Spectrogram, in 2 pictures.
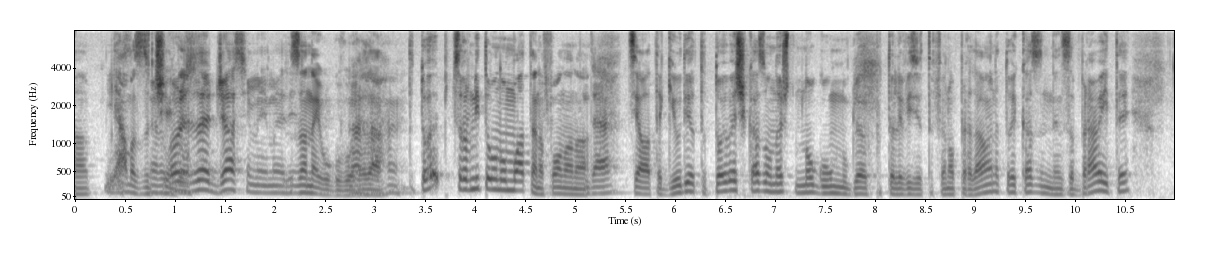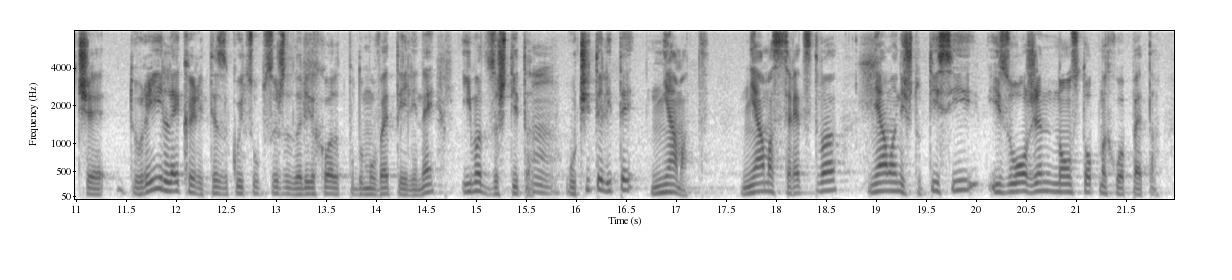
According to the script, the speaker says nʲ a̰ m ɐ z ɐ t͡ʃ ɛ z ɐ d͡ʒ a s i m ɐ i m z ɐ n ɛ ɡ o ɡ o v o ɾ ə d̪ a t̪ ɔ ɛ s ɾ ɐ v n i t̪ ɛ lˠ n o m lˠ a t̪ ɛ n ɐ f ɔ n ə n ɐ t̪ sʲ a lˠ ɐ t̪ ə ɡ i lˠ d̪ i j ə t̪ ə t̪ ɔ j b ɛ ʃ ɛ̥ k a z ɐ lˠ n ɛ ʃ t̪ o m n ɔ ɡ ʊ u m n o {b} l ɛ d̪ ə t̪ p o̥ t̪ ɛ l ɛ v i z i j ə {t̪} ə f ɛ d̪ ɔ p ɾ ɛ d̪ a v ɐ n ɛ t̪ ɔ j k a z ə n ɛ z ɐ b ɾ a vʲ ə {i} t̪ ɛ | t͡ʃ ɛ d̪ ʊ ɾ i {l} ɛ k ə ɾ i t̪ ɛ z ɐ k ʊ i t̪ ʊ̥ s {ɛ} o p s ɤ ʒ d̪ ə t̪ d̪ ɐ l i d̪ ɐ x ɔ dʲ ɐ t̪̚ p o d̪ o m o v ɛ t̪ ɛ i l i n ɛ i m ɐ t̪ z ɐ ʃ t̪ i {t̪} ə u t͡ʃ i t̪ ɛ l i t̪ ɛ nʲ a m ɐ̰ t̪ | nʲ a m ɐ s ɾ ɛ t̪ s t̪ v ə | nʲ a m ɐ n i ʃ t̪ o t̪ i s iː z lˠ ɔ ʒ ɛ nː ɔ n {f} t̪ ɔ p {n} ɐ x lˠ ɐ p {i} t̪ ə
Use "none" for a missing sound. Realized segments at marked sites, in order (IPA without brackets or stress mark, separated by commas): ɡ, t̪, j, l, ɛ, t̪, s, n, ɛ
